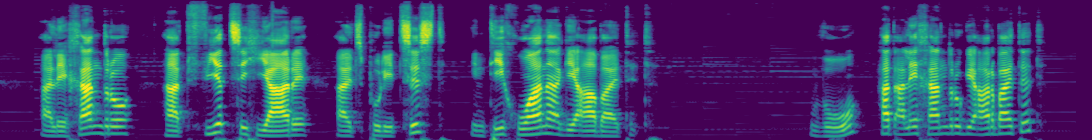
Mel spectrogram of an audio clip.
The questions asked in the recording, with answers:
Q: Wo hat Alejandro gearbeitet?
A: Nein, er hat nicht in Guadalajara gearbeitet, sondern in Tijuana.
